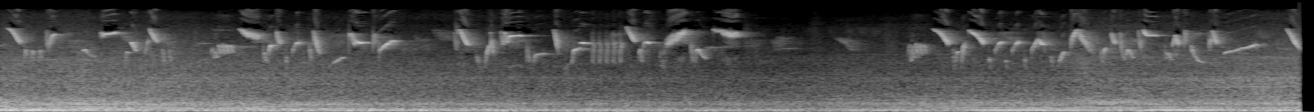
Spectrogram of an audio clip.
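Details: Long white-rumped seedeater song used to prompt other birds to sing: quick chirps and sweeping whistles in a dense run, a brief lull near the middle, then resuming, with constant low hum.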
